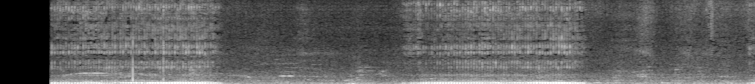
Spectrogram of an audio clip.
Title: Snoring piggy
